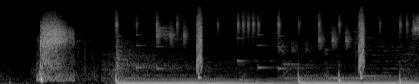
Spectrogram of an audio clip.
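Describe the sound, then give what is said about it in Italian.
A swift whooshing swipe ends in a loud, sharp smack, followed by a droning low boom punctuated by several more crisp hits, like a cartoonish slap sound effect. “Schiaffone, schiaffone.”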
